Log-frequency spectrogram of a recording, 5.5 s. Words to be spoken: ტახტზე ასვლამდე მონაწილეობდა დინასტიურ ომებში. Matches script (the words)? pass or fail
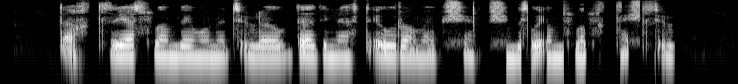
fail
